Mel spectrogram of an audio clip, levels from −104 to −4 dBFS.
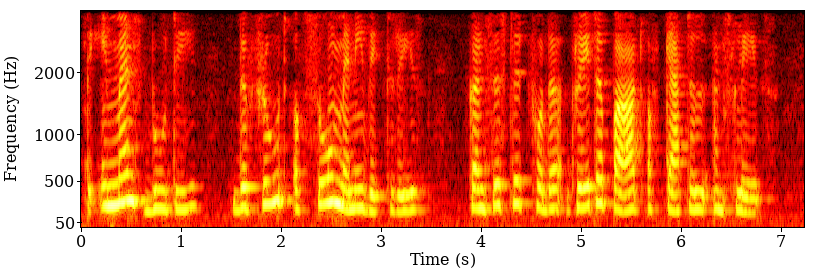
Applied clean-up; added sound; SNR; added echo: none; none; none; none.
